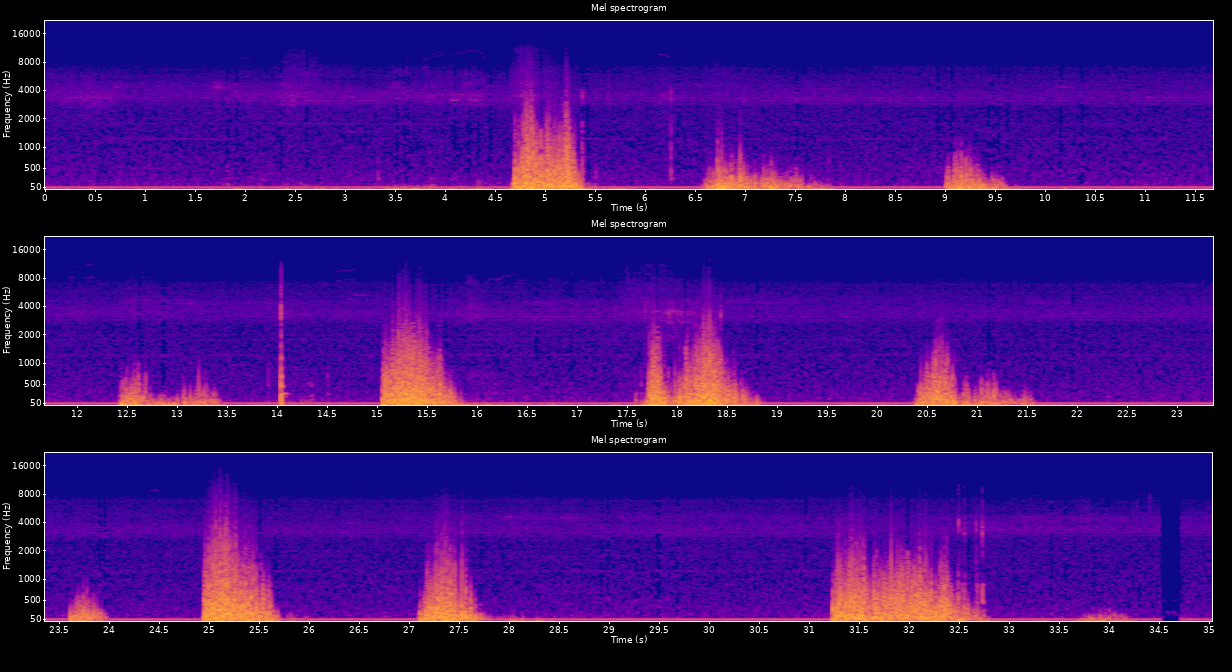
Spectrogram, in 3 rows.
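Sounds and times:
rustling noise: 0.0s - 8.0s, 12.5s - 19.0s
faint low hum: 0.0s - 35.0s.

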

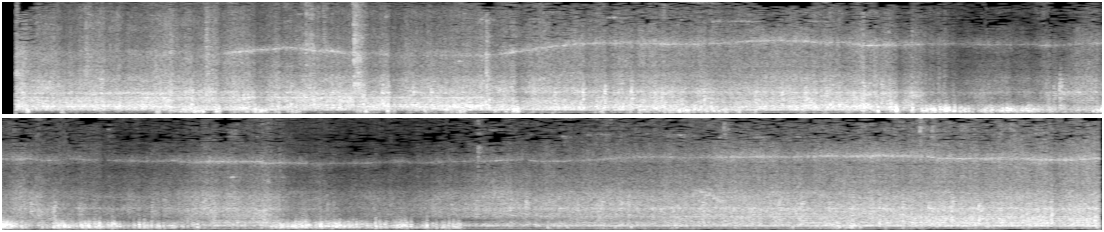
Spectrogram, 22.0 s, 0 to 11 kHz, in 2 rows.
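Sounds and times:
bulldozer diesel engine under load: 0.2s - 22.0s
high steady whine: 0.2s - 22.0s
steel tracks clattering: 0.2s - 22.0s.

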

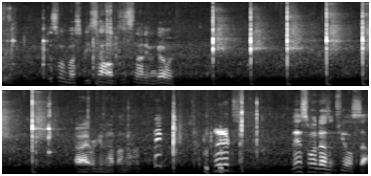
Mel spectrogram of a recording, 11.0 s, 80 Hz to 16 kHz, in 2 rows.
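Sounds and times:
hammer striking a chisel: 3.2s - 6.3s.

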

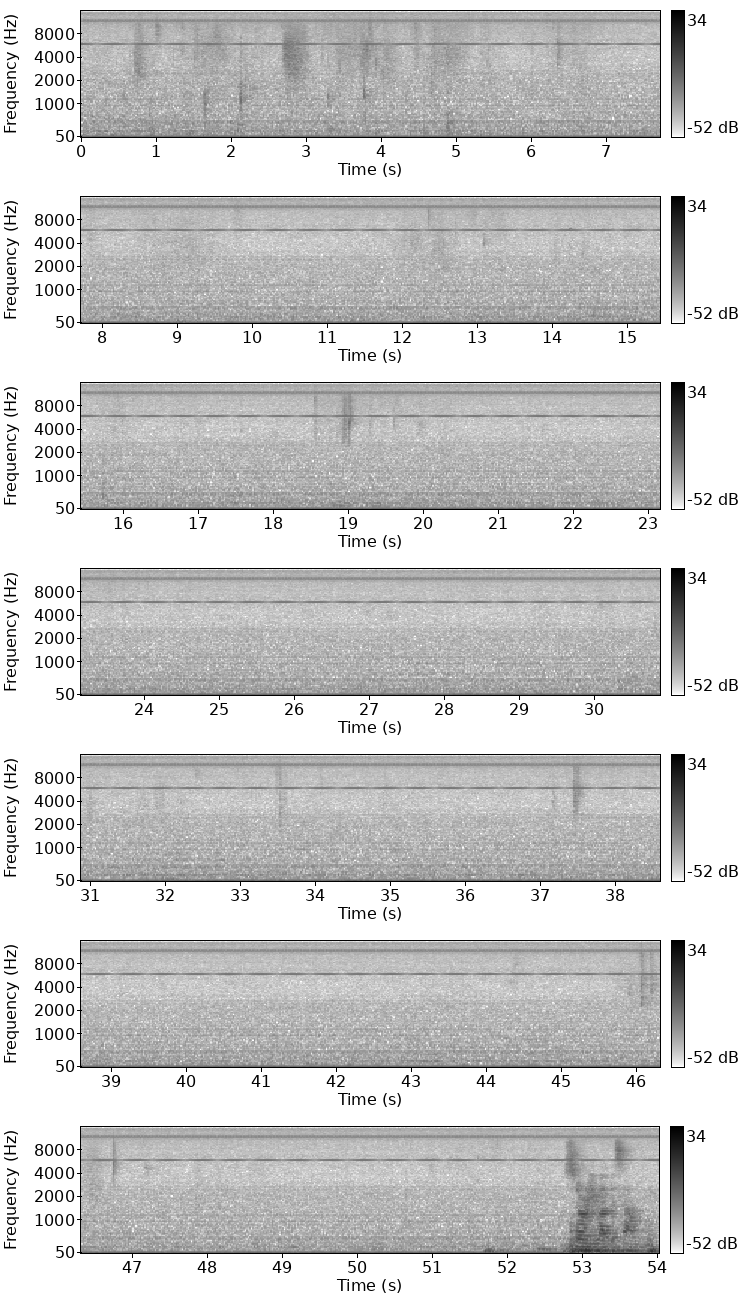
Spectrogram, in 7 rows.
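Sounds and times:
high-pitched whine: 51.7s - 54.0s
low hum: 51.7s - 54.0s.

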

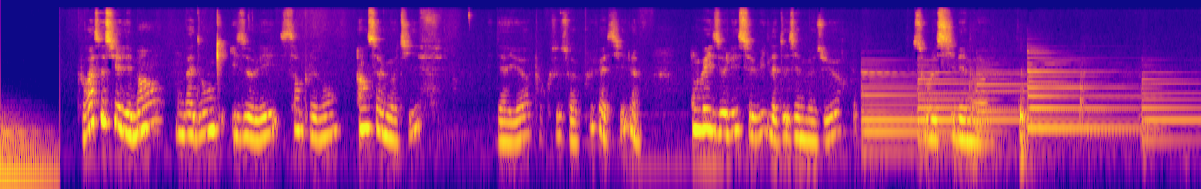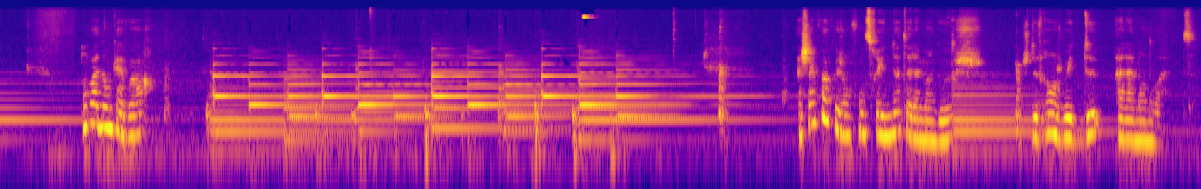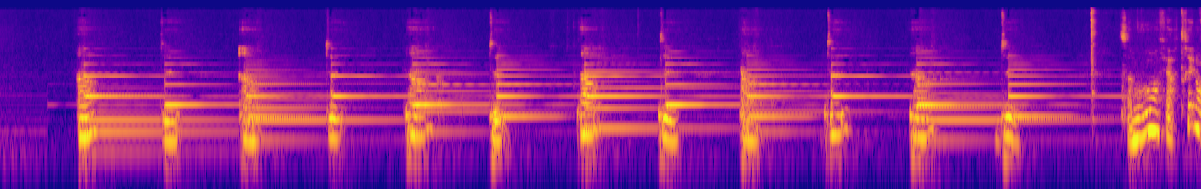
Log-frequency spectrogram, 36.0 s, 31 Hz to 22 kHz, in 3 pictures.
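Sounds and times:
low piano notes: 7.0s - 36.0s.

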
